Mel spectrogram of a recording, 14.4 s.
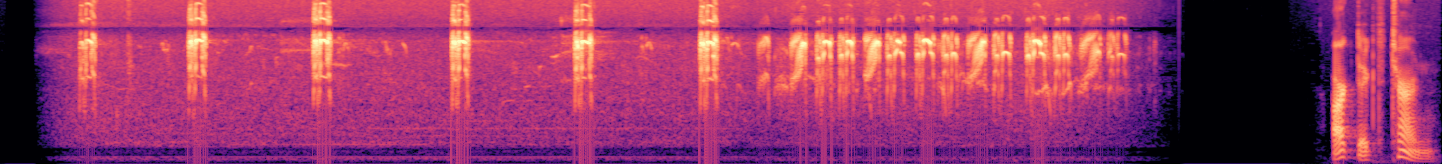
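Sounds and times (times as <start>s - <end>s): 
Gull-Billed, Royal, Caspian, Least, Arctic and Common Terns calling: 0.5s - 11.7s.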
